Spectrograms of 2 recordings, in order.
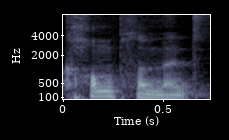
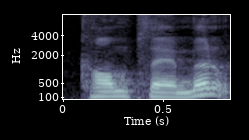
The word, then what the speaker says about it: compliment: So which part of compliment is our stressed syllable? Can you tell me? It's our first syllable, right? It's compliment. We have 3 and we have our mark here, So it's compliment. It's not compliment or compliment.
